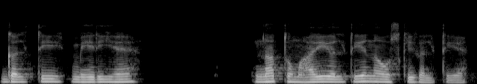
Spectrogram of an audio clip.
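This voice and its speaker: A man's voice: medium pitch, fairly even intonation, takes it slowly, dark tone, close to an everyday voice. Man acting a weary, guilt-ridden husband, muffled recording. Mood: apologetic, cautious. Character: weary, guilt-ridden cheating husband, resigned yet pleading. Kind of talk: naturalistic Hindi relationship audio drama, staged as a private conversation.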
